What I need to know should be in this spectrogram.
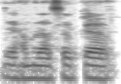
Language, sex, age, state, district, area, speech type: Maithili, male, 60+, Bihar, Madhepura, rural, spontaneous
